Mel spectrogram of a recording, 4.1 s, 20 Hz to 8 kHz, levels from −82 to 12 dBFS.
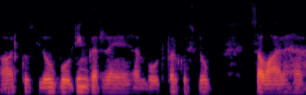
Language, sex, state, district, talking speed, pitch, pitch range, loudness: Hindi, male, Uttarakhand, Uttarkashi, 190 wpm, 95 Hz, 90-95 Hz, -30 LUFS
